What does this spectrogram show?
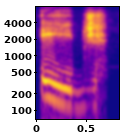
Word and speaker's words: age: Age. So, give me a J sound here.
